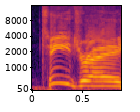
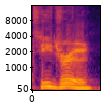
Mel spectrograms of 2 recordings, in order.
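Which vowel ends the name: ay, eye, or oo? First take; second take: ay; oo. First: The name ends with an 'ay' vowel. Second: The name ends with an 'oo' vowel. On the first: The speaker calls it right. "It's D J T Dre" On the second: The speaker calls it wrong. "It's not T Drew"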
